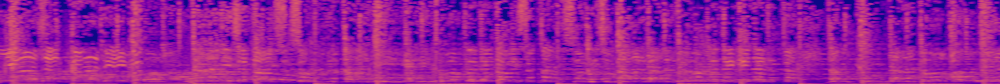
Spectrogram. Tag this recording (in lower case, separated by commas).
music, singing, music of asia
